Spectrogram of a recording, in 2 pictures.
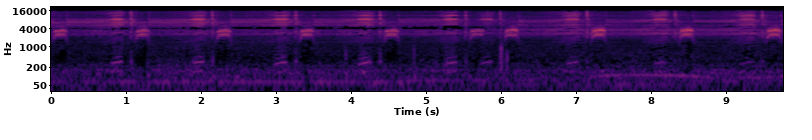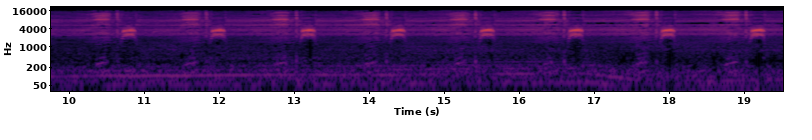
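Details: Cicadas calling hard after the rain stops: loud, even buzzy pulses repeat almost exactly once per second over a constant high hiss, with a faint low hum in the background.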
